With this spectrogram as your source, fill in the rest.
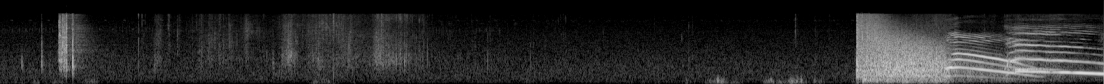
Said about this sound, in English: we got a Mossberg 308 and what's that, a 1/4 pound of Tannerite or whatever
